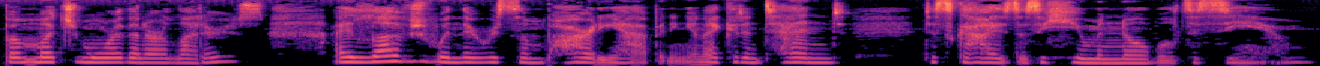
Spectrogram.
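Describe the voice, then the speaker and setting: A woman's voice: on the high side, level tone, measured pace, creaky, a little mellow. A woman playing a devoted, teasing demon queen in an ASMR roleplay, speaking intimately and tenderly, often dropping toward a whisper. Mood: fond, reminiscing. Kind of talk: ASMR roleplay audio drama.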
